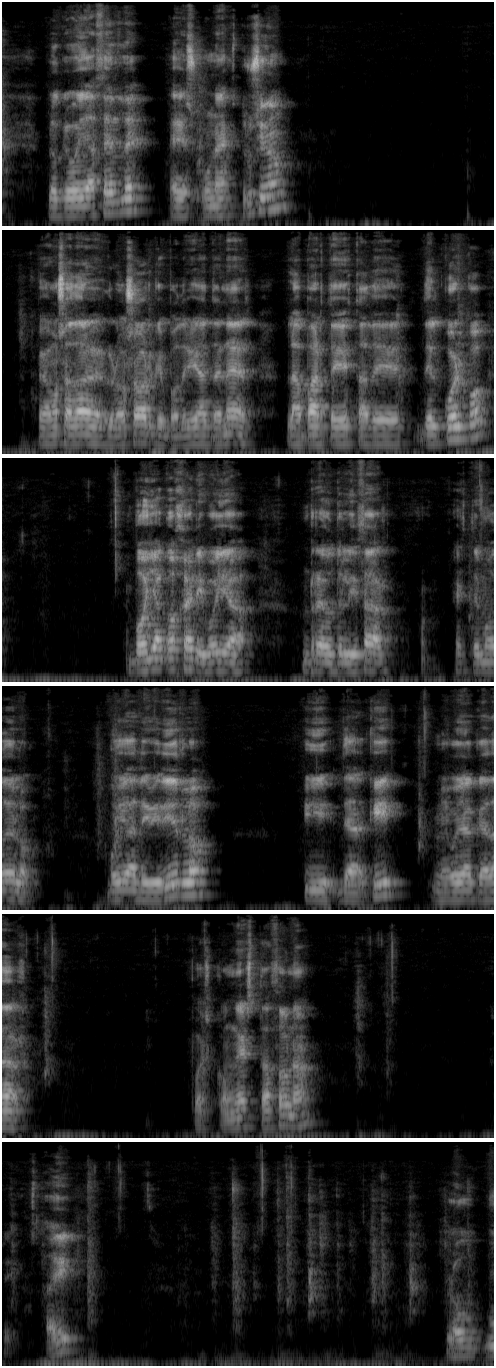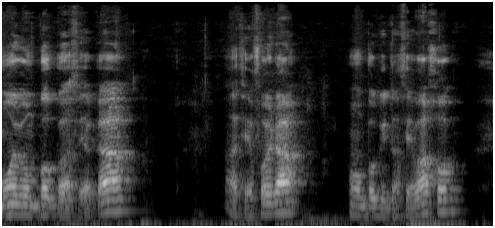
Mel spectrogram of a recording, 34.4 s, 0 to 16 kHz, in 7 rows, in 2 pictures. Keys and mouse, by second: 1.8 alt+e, 4.7 click, 5.1 a, 5.3-10.7 middle drag, 10.7 right click, 11.0-12.0 middle drag, 12.0 shift+right click, 12.7-13.7 middle drag, 13.7 right click, 14.3 ctrl+right click, 14.7-18.0 middle drag, 15.7 ctrl+r, 16.4 right click, 18.0 right drag, 18.7 ctrl+right click, 19.0 middle click, 20.0 ctrl+right click, 20.2-21.2 middle drag, 21.2 ctrl+right click, 21.8-23.4 middle drag, 23.4 shift+right click, 23.6-25.7 middle drag, 25.4 shift+d, 25.7 right click, 25.8-30.0 middle drag, 26.8 alt+q, 27.8 z, 29.0 g, 30.0 click, 31.6 shift+right click, 32.0 shift+right click, 32.6 g, 33.6 click, 33.9 right click.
